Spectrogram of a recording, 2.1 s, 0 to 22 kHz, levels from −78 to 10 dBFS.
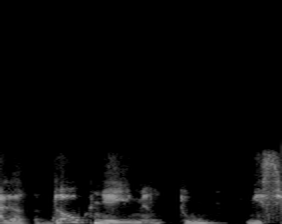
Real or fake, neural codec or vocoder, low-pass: real; none; 7.2 kHz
